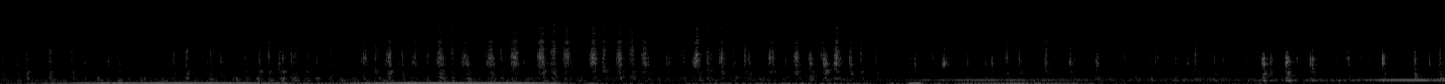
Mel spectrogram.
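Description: A wooden stylus scratches the upper right corner of a black-coated scratch-art paper page in a spiral book, removing the coating to reveal colour. The result is a quick, fairly steady run of dry rasping strokes, about four per second, over a low hum that is louder in the first half.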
